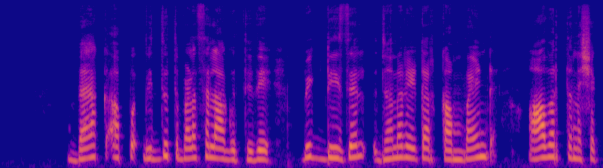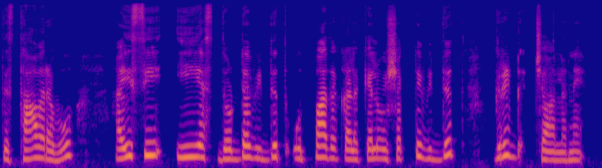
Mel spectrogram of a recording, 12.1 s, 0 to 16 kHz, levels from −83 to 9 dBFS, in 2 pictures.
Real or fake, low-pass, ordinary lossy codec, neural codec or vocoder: real; 14.4 kHz; none; none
